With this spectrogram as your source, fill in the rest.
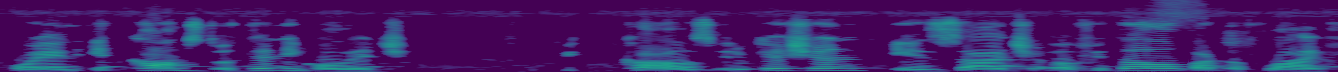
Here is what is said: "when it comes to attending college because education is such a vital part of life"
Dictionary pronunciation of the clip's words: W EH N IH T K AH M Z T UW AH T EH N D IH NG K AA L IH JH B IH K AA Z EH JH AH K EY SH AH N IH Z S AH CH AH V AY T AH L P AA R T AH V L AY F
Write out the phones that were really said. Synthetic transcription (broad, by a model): W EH N IH T K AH M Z T UW AH T EH N D IH NG K AA L IH JH B IH K AA Z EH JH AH K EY SH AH N IH Z S AH CH AH F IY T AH L P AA R T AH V L AY F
